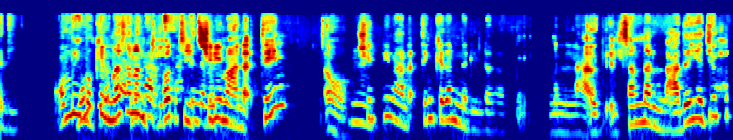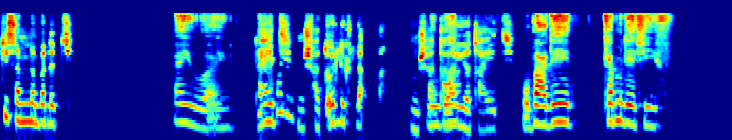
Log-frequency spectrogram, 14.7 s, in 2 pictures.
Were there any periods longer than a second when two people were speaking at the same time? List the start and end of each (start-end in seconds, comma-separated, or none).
0.8-2.3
